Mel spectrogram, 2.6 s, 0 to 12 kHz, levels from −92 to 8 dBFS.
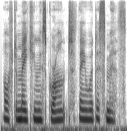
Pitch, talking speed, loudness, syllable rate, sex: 205 Hz, 165 wpm, -15 LUFS, 5.5 syllables/s, female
